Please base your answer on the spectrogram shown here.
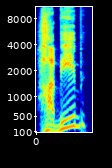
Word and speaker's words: Khabib: Some will go silent K, and some will pronounce it. Oh, Habib?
